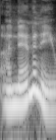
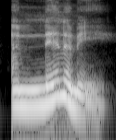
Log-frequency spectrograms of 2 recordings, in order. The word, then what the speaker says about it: anemone: how to say anemon think of it as any money but with the accent on the second syllable and you'll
